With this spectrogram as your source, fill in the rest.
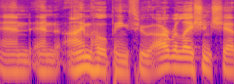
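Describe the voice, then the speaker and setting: With an American accent, a man uses an ordinary speaking voice at medium pitch, moderate pace and ordinary pitch variation, in a very clean recording with a silent background. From United States. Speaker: standards organization leader. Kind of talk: panel discussion.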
